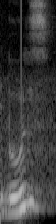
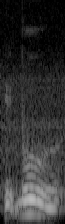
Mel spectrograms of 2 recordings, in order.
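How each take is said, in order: First: The word ends with an s sound. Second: The word ends without an s sound. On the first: The speaker calls it wrong. "Don't say boules" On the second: The speaker calls it right. "in French we don't pronounce s"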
